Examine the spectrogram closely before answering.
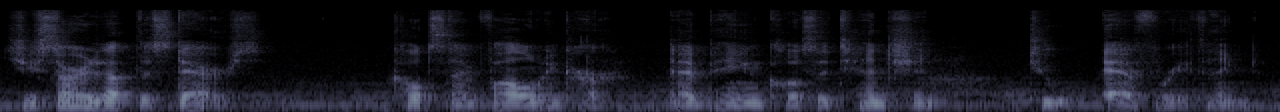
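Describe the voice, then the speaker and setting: A man reading scripted third-person fan fiction as the narrator of a dark mystery story. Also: sits low, measured pace, creaky, faint music behind.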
